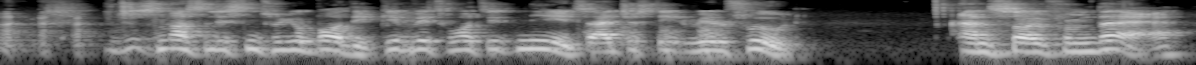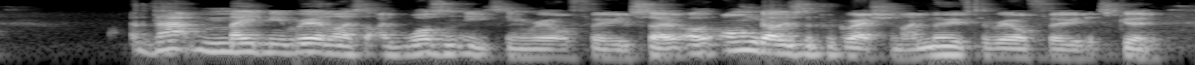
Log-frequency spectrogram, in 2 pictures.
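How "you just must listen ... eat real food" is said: put-on, higher-pitched French accent. Repeating the Frenchman's advice after being praised: French accent. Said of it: "I like the accent".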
